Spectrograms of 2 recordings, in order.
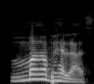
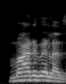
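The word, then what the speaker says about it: marvellous: মা বলো মা মা ভ্যা ভ্যা লাস মা ভেলাস এখন একটা করে ক্লাব দাও বল মা ভলাস মাভেলাস মাভেলাস আমরা অনেক সময় এটাকে কি বলি জানো মারভেলাস বলি মারভেলাস এটা হচ্ছে রং প্রোনাউন্সিয়েশন রাইট প্রনান্সিয়েশন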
